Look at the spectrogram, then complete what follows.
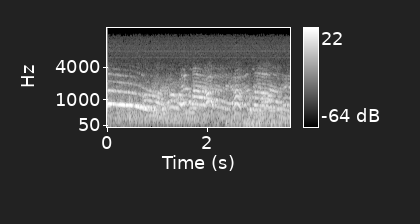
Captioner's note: crowd cheers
